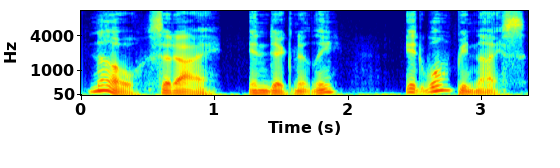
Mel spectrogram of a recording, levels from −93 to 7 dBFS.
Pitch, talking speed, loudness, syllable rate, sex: 110 Hz, 145 wpm, -18 LUFS, 4.3 syllables/s, male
